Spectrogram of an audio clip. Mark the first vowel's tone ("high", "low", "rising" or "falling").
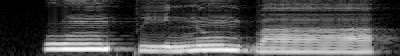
high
